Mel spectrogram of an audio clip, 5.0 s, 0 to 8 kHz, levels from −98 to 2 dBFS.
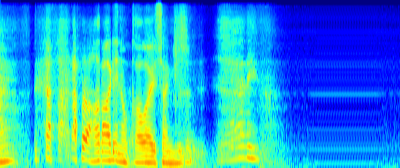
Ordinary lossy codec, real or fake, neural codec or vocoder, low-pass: none; fake; codec, 16 kHz, about 1 kbps, DyCAST, with the encoder's durations; 7.2 kHz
